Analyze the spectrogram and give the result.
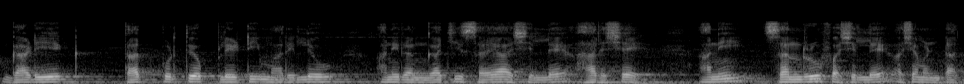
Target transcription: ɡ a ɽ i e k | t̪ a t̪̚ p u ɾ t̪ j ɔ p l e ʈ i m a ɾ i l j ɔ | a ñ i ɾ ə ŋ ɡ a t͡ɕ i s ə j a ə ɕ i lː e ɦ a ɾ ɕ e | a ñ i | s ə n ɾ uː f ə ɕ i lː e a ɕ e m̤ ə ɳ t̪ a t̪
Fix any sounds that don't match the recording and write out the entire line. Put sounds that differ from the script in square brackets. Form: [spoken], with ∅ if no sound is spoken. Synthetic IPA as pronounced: ɡ a ɽ i e k | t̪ a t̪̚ p u ɾ t̪ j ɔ p l e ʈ i m a ɾ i l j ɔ | a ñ i ɾ ə ŋ ɡ a t͡ɕ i s ə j a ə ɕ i lː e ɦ a ɾ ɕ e | a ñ i | s ə n ɾ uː f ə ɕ i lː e [ə] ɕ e m̤ ə ɳ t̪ a t̪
